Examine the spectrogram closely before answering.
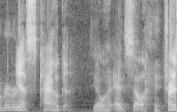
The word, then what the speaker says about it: Cuyahoga: in the water will burn it was the Cuyahoga River oh there we go yeah okay of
